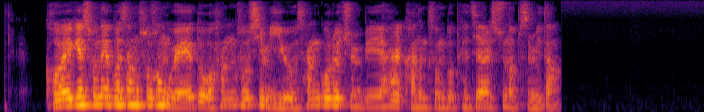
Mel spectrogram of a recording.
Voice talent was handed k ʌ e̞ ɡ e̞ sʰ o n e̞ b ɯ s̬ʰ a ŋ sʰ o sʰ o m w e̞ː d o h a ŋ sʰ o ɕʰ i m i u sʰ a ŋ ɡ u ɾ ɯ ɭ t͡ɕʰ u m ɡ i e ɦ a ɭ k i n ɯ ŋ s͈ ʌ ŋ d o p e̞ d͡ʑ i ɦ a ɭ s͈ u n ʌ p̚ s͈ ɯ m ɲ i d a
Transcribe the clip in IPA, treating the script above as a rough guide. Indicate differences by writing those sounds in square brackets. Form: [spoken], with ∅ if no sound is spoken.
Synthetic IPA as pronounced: k ʌ e̞ ɡ e̞ sʰ o n e̞ b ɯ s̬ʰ a ŋ sʰ o sʰ o [ŋ] w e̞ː d o h a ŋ sʰ o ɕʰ i m i u sʰ a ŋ ɡ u ɾ ɯ ɭ [t͡ɕ] u m [b] i e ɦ a ɭ k [a] n ɯ ŋ s͈ ʌ ŋ d o p e̞ d͡ʑ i ɦ a ɭ s͈ u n ʌ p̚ s͈ ɯ m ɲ i d a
